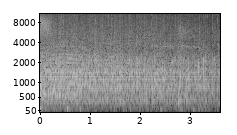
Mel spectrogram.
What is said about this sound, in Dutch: Geef een hartelijk applaus.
